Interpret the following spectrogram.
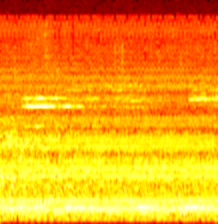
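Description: A pause in speech: a steady background hum and hiss, with a faint high tone near the start.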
